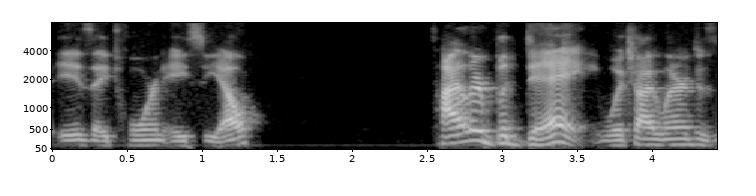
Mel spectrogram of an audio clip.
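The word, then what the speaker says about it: Badie: Tyler Bidet, which I learned his name is pronounced Bidet in yesterday's broadcast.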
